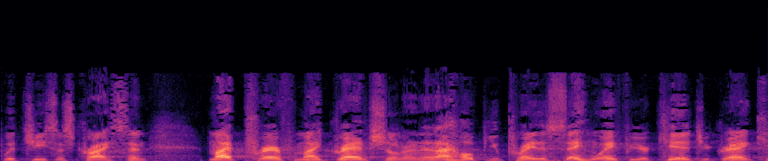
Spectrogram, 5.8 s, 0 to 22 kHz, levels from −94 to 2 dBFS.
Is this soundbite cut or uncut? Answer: uncut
